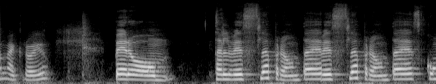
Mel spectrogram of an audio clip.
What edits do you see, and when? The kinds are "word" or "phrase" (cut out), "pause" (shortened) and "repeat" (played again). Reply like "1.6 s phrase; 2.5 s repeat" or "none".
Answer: 2.1 s word; 3.2 s repeat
